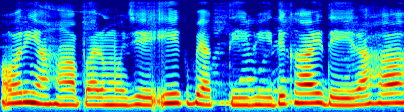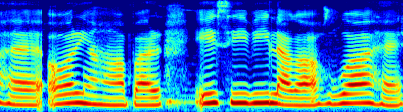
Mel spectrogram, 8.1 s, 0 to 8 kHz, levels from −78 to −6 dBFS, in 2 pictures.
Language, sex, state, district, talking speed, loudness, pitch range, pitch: Hindi, female, Chhattisgarh, Bastar, 150 wpm, -14 LUFS, 200-250 Hz, 225 Hz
